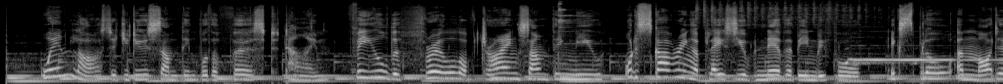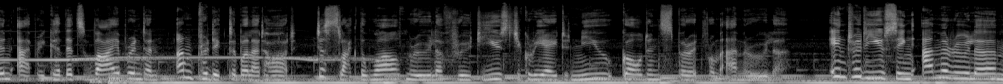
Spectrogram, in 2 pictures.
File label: English Soft Sell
